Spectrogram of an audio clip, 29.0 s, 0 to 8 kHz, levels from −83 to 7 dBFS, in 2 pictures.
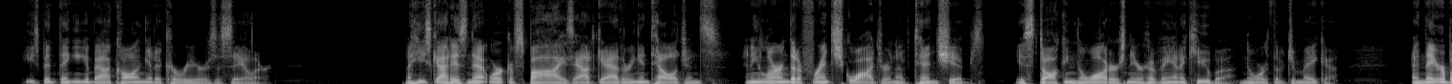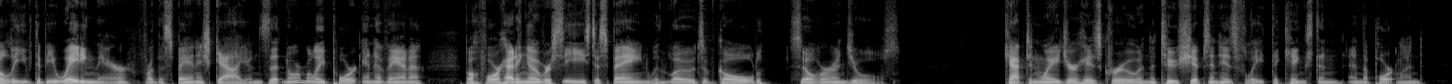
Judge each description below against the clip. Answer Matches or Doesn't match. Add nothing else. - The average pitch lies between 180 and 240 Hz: Doesn't match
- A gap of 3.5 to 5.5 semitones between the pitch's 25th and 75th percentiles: Matches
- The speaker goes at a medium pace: Matches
